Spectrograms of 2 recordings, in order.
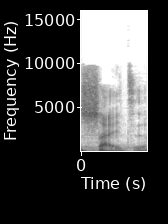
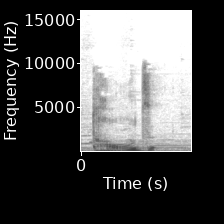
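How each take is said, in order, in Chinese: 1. 它用的是日常、常听到的读法。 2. 它用的是标准的词典读法。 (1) "一般我们念成骰子哈" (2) "要念成骰子啊，正确的读音念成骰子"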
